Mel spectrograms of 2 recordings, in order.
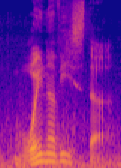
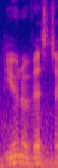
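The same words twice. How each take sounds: First: The name is said with a Spanish pronunciation. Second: The name is said with an English pronunciation. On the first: The speaker is new to the area. "people are going to know you're new" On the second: The speaker is a local. "I know it's not the proper Spanish pronunciation"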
